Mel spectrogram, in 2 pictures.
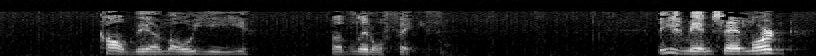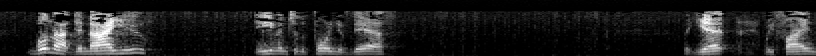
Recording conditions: large echoing room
